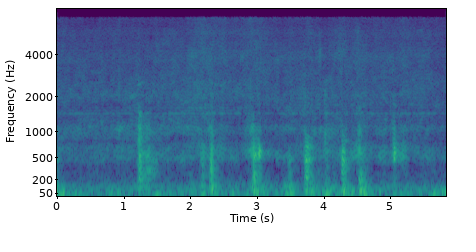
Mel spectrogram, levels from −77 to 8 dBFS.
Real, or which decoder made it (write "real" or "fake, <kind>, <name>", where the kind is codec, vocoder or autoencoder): fake, vocoder, Vocos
